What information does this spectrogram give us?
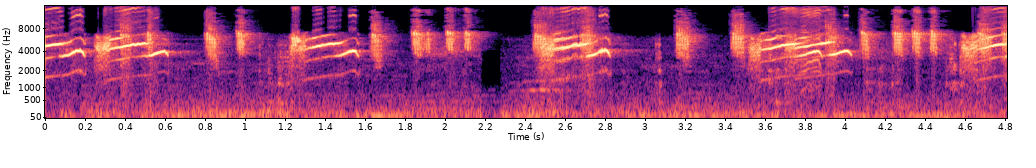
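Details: Crested jay, locally sogon, on an MP3 lure track: grating, crackling bursts with high, slurred whistles, clustered in groups with a clear pause near the middle.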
